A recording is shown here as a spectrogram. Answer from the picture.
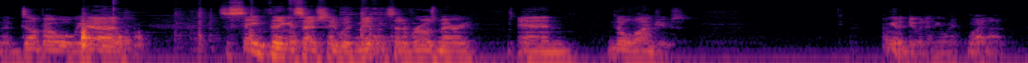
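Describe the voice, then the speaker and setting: Amid noticeable background noise and audible room echo, a man speaks at a very fast pace with long, frequent pauses. His medium pitch shows ordinary variation, and his loudness swings widely. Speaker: home bartender YouTuber. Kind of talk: casual drink-making tutorial. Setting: home bar in front of whiskey shelf. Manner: animated.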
